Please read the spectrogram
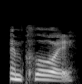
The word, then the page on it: employ: American English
